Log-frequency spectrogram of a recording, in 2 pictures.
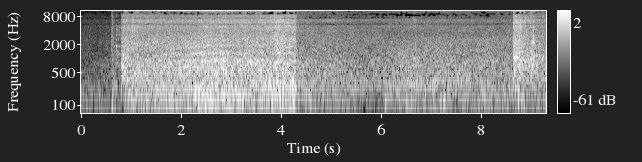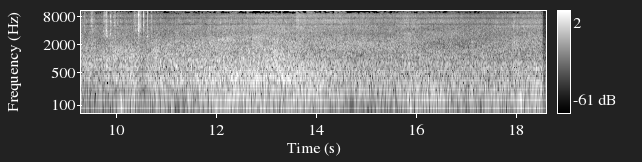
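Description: Water rushing and washing over shoreline rock, a steady splashing rush that changes abruptly about four and about nine seconds in.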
